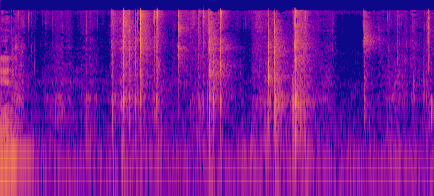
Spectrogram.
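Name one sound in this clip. A plastic tray crinkles.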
